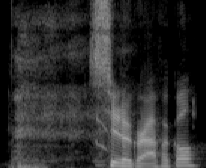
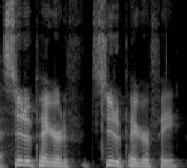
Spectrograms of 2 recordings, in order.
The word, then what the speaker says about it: pseudepigraphy: If you can pronounce this word, I will Venmo you $5 right now. PSEUDEPIGRAPHY. Wait, okay, hold on. Say it one more time. No. Pseudographical?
